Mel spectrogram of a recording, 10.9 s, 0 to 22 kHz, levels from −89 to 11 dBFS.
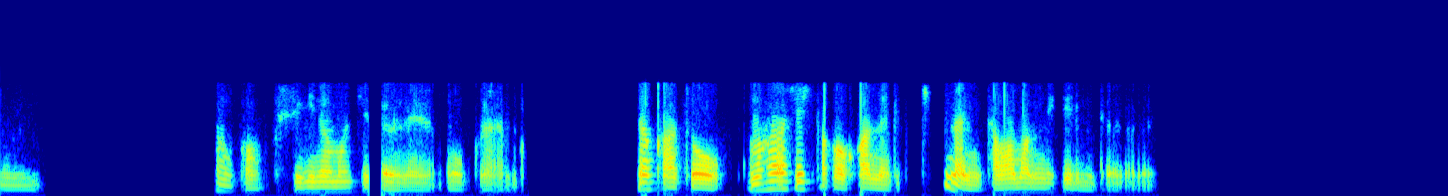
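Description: At 2.76 s the speech drops into a hard-edged hole of about 100 ms, which fits a run of roughly five lost packets, and the disturbance lasts until 2.95 s. This is packet loss on an ADPCM call: the gap is filled with silence, and the decoder's adaptive predictor and step size lose track of the sender's. When audio resumes, it comes back slightly distorted, then settles within some tens of milliseconds as the decoder re-converges. A waveform shows a flat-line cut, then the signal resuming. A spectrogram shows a blank vertical strip across the 300 to 3400 Hz band of the 32 kbit/s G.726 line.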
